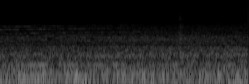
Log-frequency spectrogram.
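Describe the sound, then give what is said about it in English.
A steady, low vehicle hum and rumble rolls on without a break, like an electric car whirring along as it drives, fairly loud with no voices. “The car sounds futuristic. My coworker watched me drive away and then texted, "It sounds like the Disney monorail."”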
